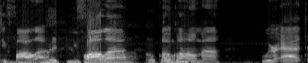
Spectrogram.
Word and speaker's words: Eufaula: Yeah, I do, because I don't know how to pronounce it. I think it's Eufaula.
